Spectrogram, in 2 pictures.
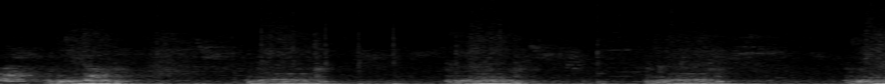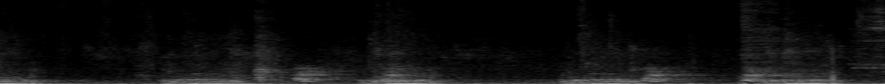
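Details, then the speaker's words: Sharp automatic top-load washing machine, reported as not draining or filling, tested before repair: motor groans in regular swishes about once a second for minutes with no water inflow. "hindi siya nagkakarga ng water ikot lang siya ng ikot ng ganyan nababawasan yung oras niya"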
